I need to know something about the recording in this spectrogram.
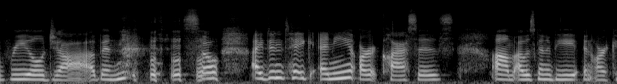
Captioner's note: laughter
